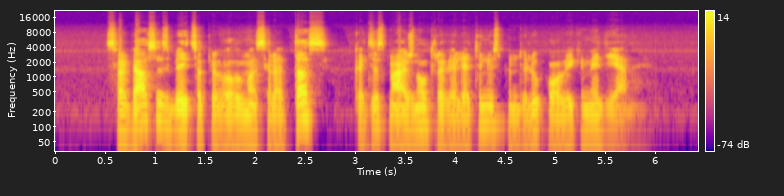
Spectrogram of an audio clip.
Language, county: Lithuanian, Utena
